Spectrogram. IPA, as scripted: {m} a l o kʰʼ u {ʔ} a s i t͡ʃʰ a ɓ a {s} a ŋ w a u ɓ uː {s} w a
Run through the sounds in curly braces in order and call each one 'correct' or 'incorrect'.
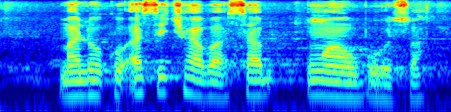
correct, correct, correct, correct

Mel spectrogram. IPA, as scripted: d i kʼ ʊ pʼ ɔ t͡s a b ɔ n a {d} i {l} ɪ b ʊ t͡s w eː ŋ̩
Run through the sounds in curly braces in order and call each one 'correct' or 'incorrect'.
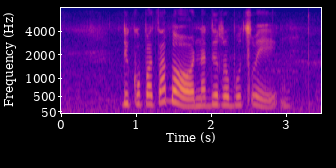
correct, incorrect: r

